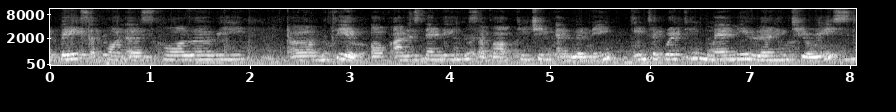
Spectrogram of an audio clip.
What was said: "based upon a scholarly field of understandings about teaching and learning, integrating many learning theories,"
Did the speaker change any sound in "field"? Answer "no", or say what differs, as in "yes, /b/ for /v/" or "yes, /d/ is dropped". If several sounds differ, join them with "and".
yes, /d/ is dropped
